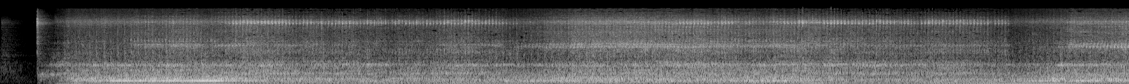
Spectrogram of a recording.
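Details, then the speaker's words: Trinity CM floor machine with a new Glad Pad in a small rental room: a constant high buzzing drone with a rattling, shaking undertone. The handle adjustment mechanism kept coming loose; heavy vibration, cause unknown. "And this thing, it's about to shake the house down."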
